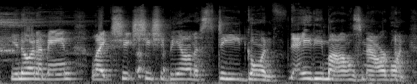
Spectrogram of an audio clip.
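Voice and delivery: normal talking voice

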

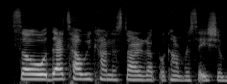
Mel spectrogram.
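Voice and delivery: ordinary talk, nothing marked

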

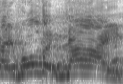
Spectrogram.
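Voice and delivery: thrilled, laughing; gleeful and proud; excited laughing. Real, not acted. Celebrating the roll.

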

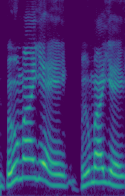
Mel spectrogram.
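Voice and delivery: high, slow "Boo my yay" teasing; mocking imitation. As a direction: parrot a friend's muddy "Boom I A" back to him.

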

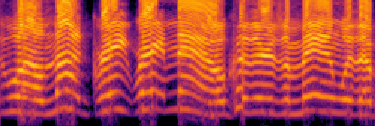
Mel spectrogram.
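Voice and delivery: high-pitched, mildly panicked report; acted alarm. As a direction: play it rattled, calling for help. Acted emergency call amid villains.

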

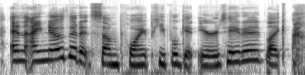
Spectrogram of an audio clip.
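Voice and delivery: usual speaking voice

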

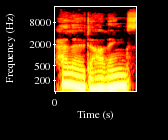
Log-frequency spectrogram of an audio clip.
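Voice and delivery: loud, slow camp lady greeting; woman's voice. Pretend. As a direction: put on a theatrical woman's voice. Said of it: "Just try and do a woman's voice".

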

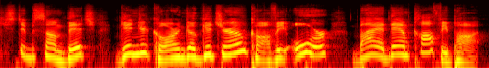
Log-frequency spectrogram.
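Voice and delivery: high, loud exasperated rant; angry rant. Retold or imitated. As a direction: yell it at lazy coffee orderers. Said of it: "And I'm like".

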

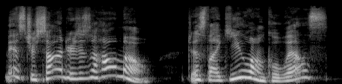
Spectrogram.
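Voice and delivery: put-on a little girl innocently blurting it out. A narrator's reading. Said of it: "Emily instantly answered".

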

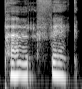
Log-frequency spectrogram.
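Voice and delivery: soft, slow, drawn out; whispered. A narrator's reading. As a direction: breathe it in delight. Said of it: "she whispered".

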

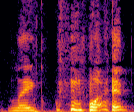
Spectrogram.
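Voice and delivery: laughing, high and loud; laughing disbelief. Real, not acted. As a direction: laugh out a baffled what. Reacting to absurd line.

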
